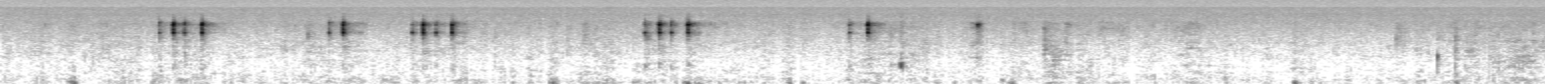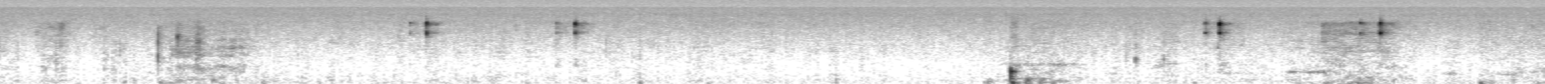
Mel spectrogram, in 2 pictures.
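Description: Keys click on a keyboard in short bursts.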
